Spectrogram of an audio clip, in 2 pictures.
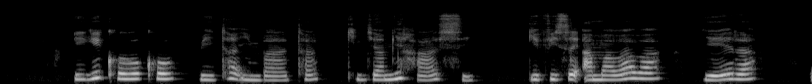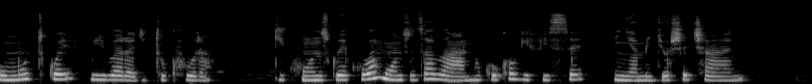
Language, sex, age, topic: Rundi, female, 18-24, agriculture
